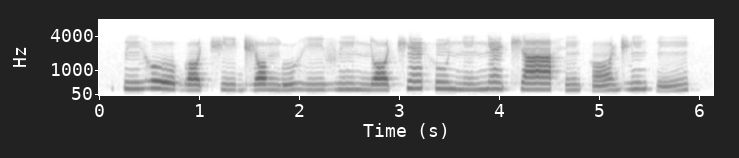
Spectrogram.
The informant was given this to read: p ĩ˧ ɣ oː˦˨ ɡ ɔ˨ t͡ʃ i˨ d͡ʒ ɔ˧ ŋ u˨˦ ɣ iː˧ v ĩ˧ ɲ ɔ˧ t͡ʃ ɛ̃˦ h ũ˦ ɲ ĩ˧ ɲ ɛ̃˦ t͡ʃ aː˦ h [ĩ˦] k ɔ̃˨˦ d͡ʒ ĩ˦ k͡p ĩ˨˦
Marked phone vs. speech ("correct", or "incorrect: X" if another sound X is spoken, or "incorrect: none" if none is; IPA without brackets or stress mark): incorrect: ĩ˧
